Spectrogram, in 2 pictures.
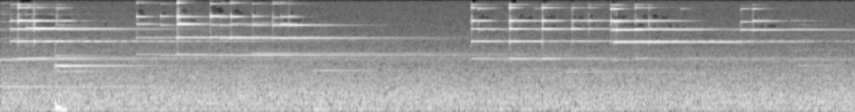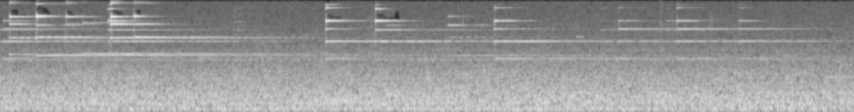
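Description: High-pitched chimes ringing in irregular clusters of strikes, each cluster dying away, the clusters growing sparser and fainter toward the end.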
